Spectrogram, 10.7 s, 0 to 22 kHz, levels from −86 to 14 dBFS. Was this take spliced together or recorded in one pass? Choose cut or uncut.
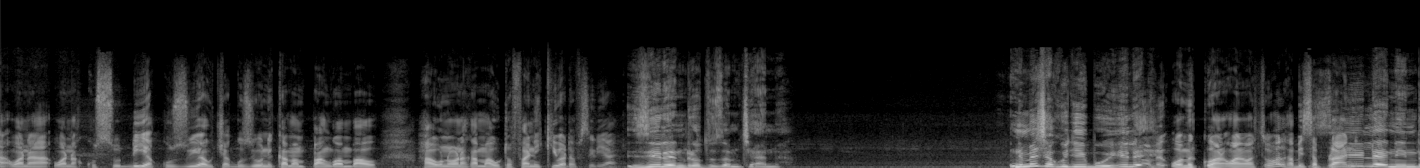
uncut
